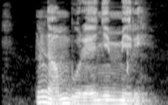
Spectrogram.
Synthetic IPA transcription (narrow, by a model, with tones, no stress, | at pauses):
n̩˦na˨m̩˦bu˨ɾe˨e˦ɲe˦m̩˦mi˦ɾi˦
